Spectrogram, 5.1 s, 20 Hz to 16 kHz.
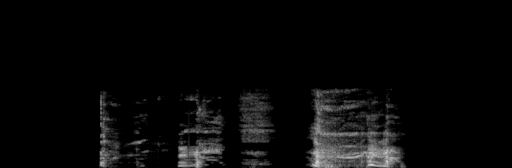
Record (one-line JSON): {"cough_length": "5.1 s", "cough_amplitude": 23967, "cough_signal_mean_std_ratio": 0.38, "survey_phase": "alpha (2021-03-01 to 2021-08-12)", "age": "18-44", "gender": "Male", "wearing_mask": "No", "symptom_cough_any": true, "symptom_onset": "8 days", "smoker_status": "Never smoked", "respiratory_condition_asthma": false, "respiratory_condition_other": true, "recruitment_source": "REACT", "submission_delay": "1 day", "covid_test_result": "Negative", "covid_test_method": "RT-qPCR"}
